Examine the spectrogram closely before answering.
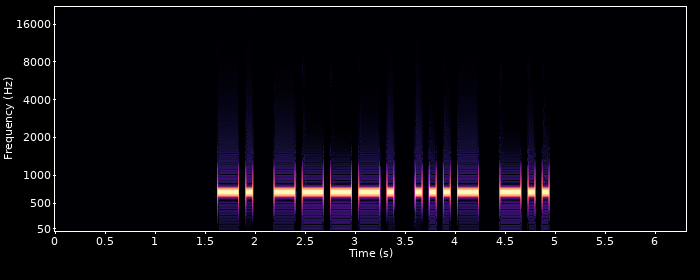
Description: Morse code, heard as a keyed tone, about 20 wpm, 700 Hz. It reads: N9VD
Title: Speed Racing - USA Call Signs 17wpm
